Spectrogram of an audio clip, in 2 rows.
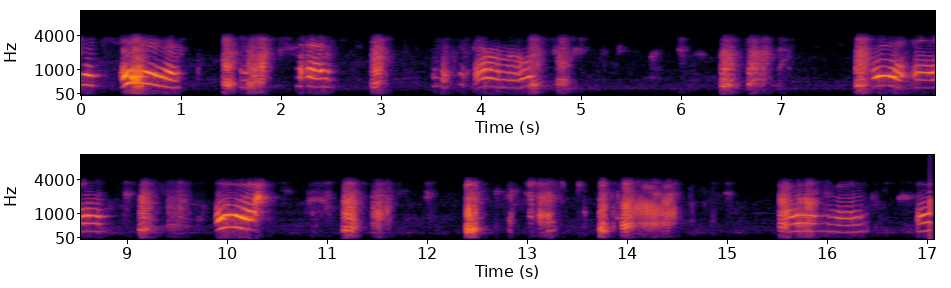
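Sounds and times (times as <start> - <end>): baby laughing: 0.0 - 2.6, 3.6 - 5.0, 7.8 - 10.6, 12.8 - 14.5, 15.6 - 17.0.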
